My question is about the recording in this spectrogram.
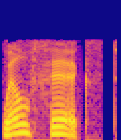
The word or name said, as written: well-fixed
